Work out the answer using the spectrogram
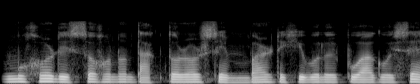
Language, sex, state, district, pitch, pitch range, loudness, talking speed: Assamese, male, Assam, Sonitpur, 115 Hz, 110-120 Hz, -17 LUFS, 100 wpm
